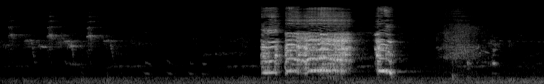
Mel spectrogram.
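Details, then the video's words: Rooster crowing in the morning: a loud, harsh, broad crow of about a second and a half, then a short sharp note and a softer trailing call, with faint chirps of small birds beforehand. "THE BIG ROOSTERS CROWING COMPILATION | Rosster crowing"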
